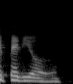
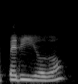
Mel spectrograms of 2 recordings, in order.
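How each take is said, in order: First: "periodo" as pe-RIO-do; disfavoured diphthong form. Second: "periodo" as pe-RÍ-o-do; preferred hiatus form. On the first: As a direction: run io together in "periodo", stressing the o. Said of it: "A mí no me agrada". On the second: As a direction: split i and o in "periodo", stressing the i. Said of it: "me gusta más decir". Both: Shown as a demonstration.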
